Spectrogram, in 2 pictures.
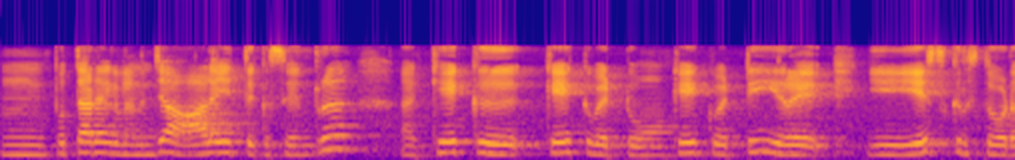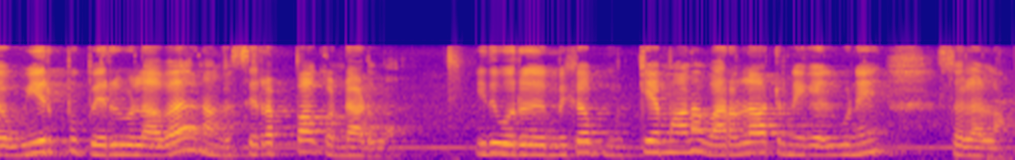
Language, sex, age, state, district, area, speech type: Tamil, female, 30-45, Tamil Nadu, Tiruchirappalli, rural, spontaneous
